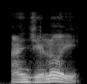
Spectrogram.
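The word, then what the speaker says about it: ἄγγελοι: No, Cuando tiene esa doble gama, como esa que allí. parece que llega, se pronuncia como NG. Angeloi.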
